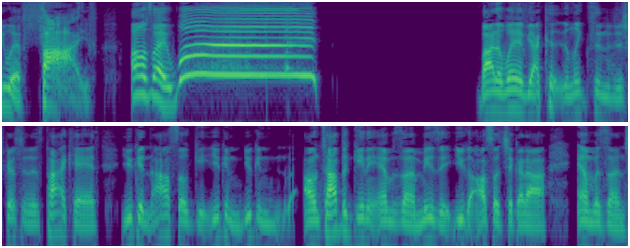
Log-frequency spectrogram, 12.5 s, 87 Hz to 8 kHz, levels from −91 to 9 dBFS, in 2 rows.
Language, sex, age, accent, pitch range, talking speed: English, male, 30-49, American, 100-160 Hz, 200 wpm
